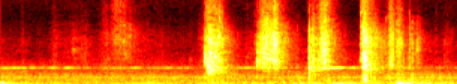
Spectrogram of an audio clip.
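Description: Tarot cards are shuffled by hand, a quiet rubbing followed by several quick, crisp riffling bursts close up.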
